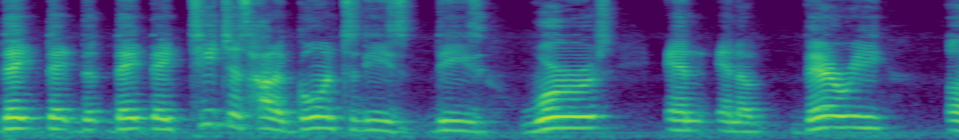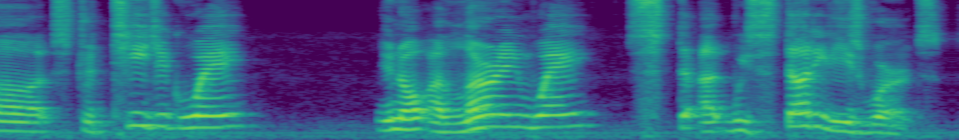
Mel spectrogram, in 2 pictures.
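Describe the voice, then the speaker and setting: Speaking to a camera, this man teaches from scripture in a voice that sits high and sounds a bit bright. He is a Bible teacher, and his reading of the verses is emphatic, full of repetitions and restarts.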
